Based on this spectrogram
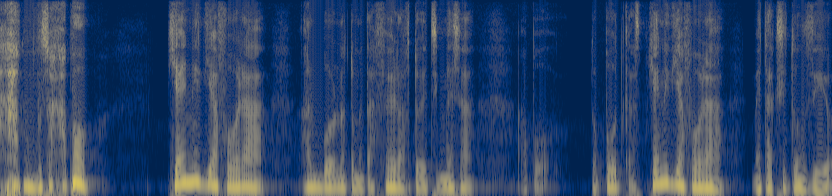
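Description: Pausing long and often, a man speaks with lively intonation in a somewhat breathy, medium-pitched voice that is dark and mellow in tone. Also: moderate pace. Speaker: podcast host and leadership coach. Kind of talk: motivational talk. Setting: video recording. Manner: animated.

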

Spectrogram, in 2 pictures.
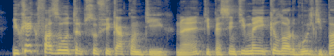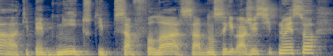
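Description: Over a silent background in a very clean recording, a man with a European Portuguese accent talks very fast with hardly any pauses at a fairly high pitch. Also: lively intonation. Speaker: podcast co-host. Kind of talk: casual chat.

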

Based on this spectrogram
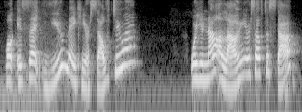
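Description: Her pitch is high and swings very widely. This woman speaks at a fairly slow pace. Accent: Chinese. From China. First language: Chinese. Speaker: author and health professional. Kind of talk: interview.

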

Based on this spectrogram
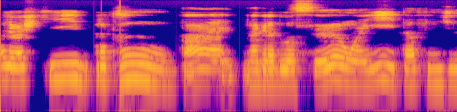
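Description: Monotone, flat intonation marks this fairly slow delivery. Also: woman. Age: 20s. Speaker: handball coach. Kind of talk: casual podcast interview.

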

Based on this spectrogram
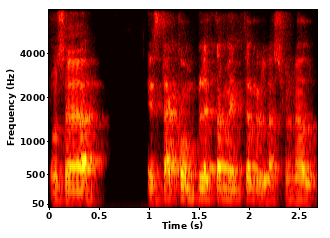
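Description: Medium pitch and ordinary pitch variation in a male voice. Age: 30s. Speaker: nutrition and cognitive fitness coach. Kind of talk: interview.

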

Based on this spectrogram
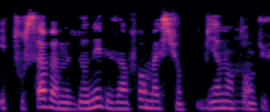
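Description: A woman speaks at a medium pitch. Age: 50s. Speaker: astrologer. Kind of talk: interview. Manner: slow.

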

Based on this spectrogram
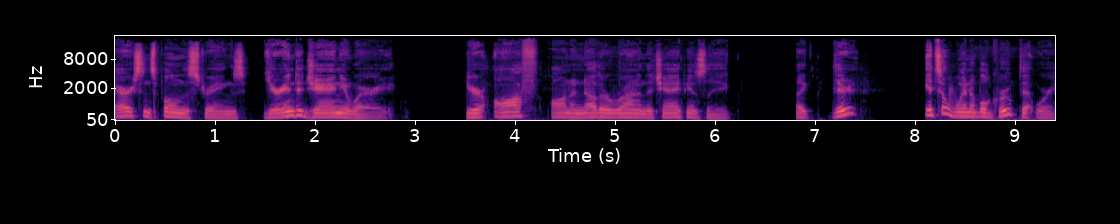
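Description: A man with an ordinary speaking voice, fairly high pitch, ordinary pitch variation and moderate pace, on a very clean recording with a silent background. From Canada. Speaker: soccer supporters club organizer. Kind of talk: casual chat.

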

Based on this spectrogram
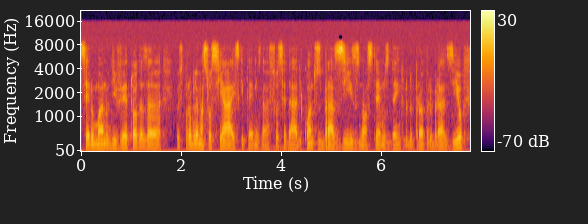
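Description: The man's medium-pitched voice has a dark, mellow tone and ordinary pitch variation. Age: 50s. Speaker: sports photographer. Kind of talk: casual interview chat. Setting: video call.

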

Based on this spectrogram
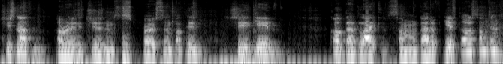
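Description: A man speaks in an ordinary speaking voice, medium in pitch, with ordinary pitch variation. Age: 30s. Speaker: guest. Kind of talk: casual chat.

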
